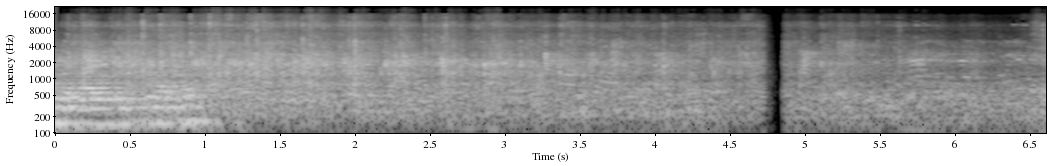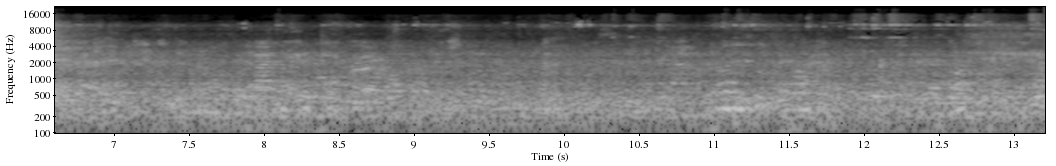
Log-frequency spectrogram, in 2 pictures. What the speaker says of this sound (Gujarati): તાળીઓથી વધાવી દઈશું આપણે.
